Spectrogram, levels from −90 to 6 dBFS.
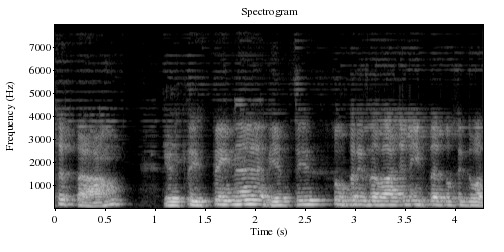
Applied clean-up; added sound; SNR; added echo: neural mask model DeepFilterNet 3.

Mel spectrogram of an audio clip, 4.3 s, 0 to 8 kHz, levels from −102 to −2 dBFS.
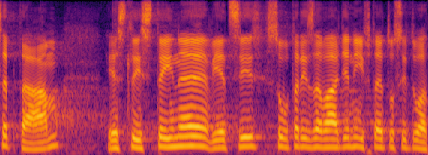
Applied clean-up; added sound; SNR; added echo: none; none; none; none.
